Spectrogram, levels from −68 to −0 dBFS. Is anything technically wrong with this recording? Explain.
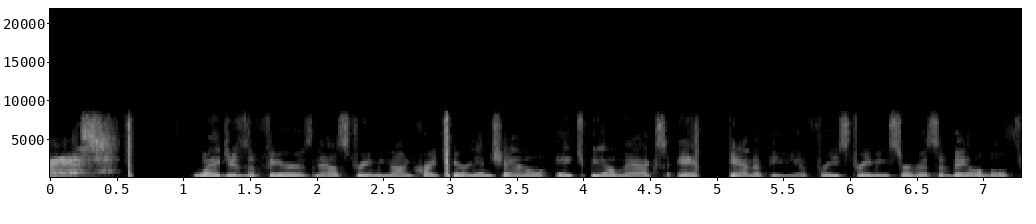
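Yes. The speech carries two faults.

Throughout, it has been through Opus voice compression. Nothing sits above about 8.6 kHz, and the heavy damage points to Opus running its SILK linear-prediction coder at a low rate, around 10 kbps, in wideband mode. At that rate the excitation is coded coarsely, so the voice sounds muffled and hoarse, with a slightly robotic edge.

There are also three wireless microphone squelch dropouts: 0.54 to 0.97 s, 2.91 to 3.06 s, and 4.75 to 5.14 s. In each, the FM radio link fades, hiss swells briefly, and the receiver's squelch then mutes the output. The resulting near-silent holes last about 350 ms, 55 ms and 240 ms. Speech then returns.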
